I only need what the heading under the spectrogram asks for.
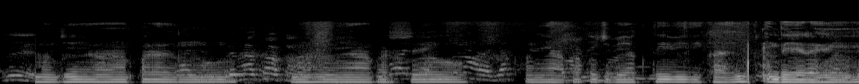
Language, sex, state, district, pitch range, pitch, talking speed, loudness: Hindi, male, Chhattisgarh, Bilaspur, 110-120 Hz, 115 Hz, 125 wpm, -34 LUFS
